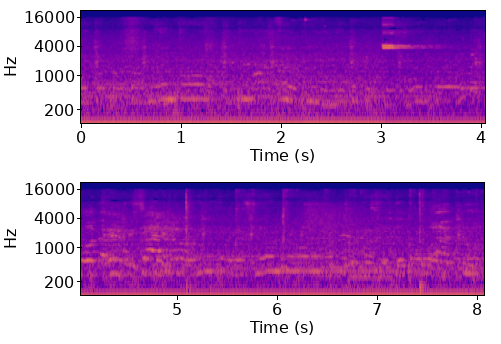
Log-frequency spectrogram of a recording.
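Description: Distant voices of players and onlookers around a small football pitch, with faint music, over a steady low hum that runs throughout.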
